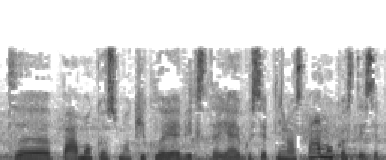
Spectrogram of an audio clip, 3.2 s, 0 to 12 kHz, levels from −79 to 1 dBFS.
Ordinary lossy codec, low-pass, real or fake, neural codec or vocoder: MP3, 32 kbps; 9.9 kHz; real; none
